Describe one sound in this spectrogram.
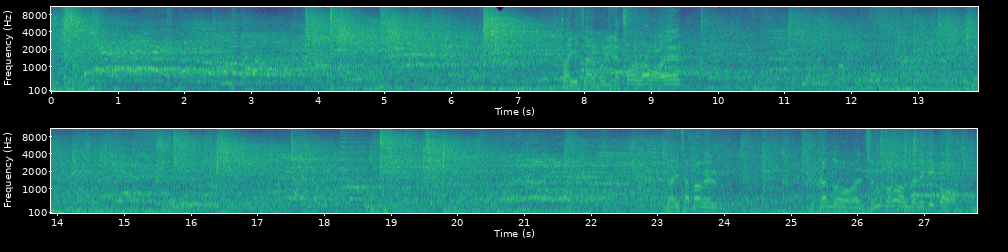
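A crowd cheers and shouts in a large echoing hall.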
